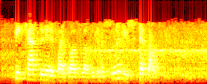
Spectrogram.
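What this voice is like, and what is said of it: Usual voice. Nothing is said of it.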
